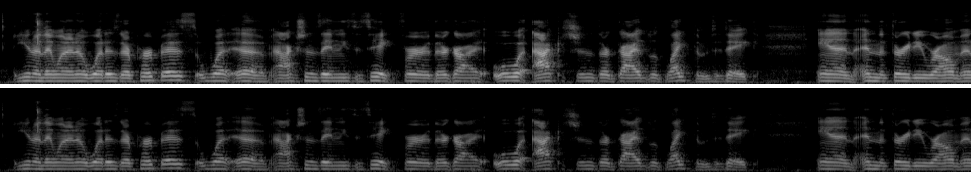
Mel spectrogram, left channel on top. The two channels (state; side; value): quieter; right; 7.0 dB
